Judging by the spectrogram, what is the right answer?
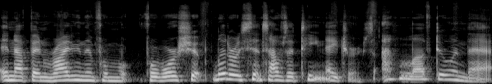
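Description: Medium-pitched woman's voice with a Southern US accent and ordinary pitch variation, on a very clean recording with a silent background. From Southern United States. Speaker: minister and therapist, podcast host. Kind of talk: solo podcast talk on faith and self-help. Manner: conversational, with fillers.

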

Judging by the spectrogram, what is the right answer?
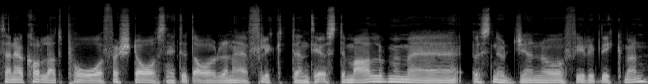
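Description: Recorded very cleanly over a silent background, a man with an unremarkable speaking voice talks at a fairly slow pace with hardly any pauses, fairly low in pitch, with very even loudness and fairly even intonation. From Mark municipality, West Sweden. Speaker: student radio host. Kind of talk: casual chat.

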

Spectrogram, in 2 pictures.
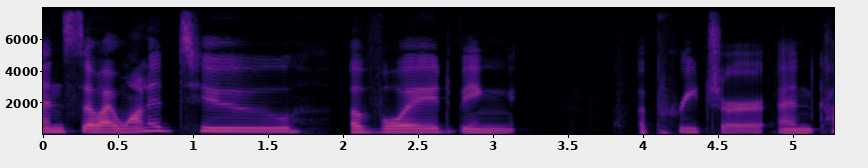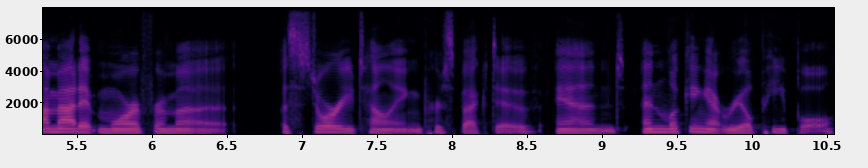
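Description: Recorded very cleanly with a silent background and a dry, close sound with no echo, a woman with an American accent and a normal speaking voice talks at a fairly slow pace, with fairly even intonation and a fairly low pitch. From Los Angeles, Southern California. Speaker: singer-songwriter. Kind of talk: casual interview.

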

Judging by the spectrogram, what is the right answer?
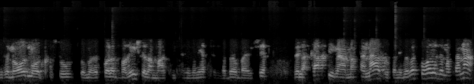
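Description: In an unremarkable speaking voice, the speaker moves at a fairly quick pace with lively intonation. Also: man, medium pitch for a man. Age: 40s. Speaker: actor and stand-up comedian. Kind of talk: casual podcast interview.

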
